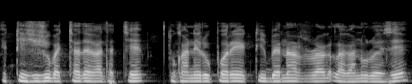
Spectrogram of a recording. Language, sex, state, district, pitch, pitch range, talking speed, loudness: Bengali, male, Assam, Hailakandi, 150 Hz, 145-155 Hz, 160 wpm, -16 LUFS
